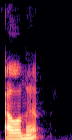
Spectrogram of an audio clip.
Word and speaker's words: LMNT: And it's spelled L-M-N-T, but it's Element.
